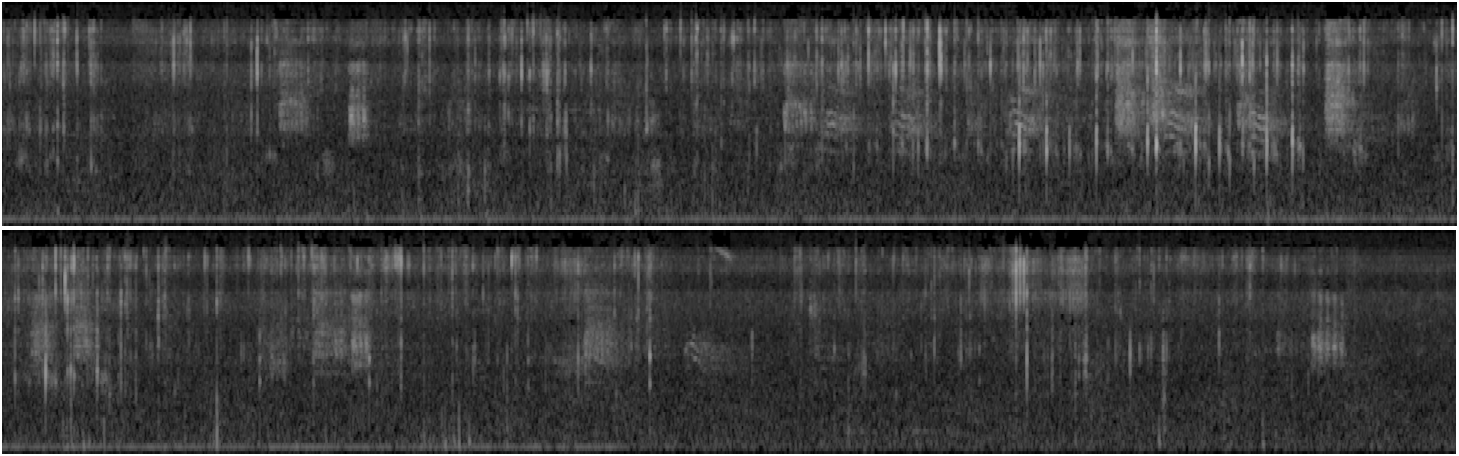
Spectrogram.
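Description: A dog gnaws and crunches on a bone close by.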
